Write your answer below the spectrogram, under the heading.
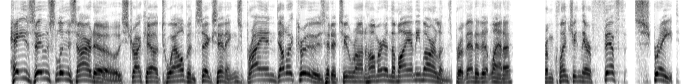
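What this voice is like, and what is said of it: Baseball announcer voice. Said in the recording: “my baseball voice”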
